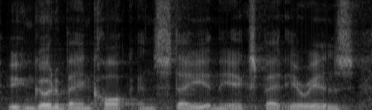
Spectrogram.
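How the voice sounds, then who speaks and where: A man's voice: on the low side, fast, a little mellow, slight background noise. A man, hosting a casual livestream Q&A and reading donor comments, hesitant, with many ums and restarts. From New Zealand. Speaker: livestream host.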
